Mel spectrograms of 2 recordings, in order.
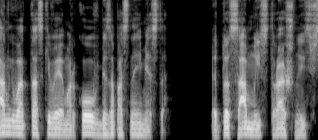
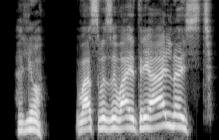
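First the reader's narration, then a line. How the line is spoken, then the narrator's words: Shouted. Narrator (Russian): крикнула Ангва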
